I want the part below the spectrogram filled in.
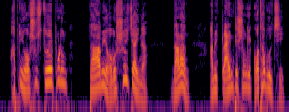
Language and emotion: Bengali, fearful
